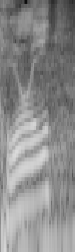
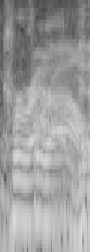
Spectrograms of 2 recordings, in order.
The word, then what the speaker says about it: Corral: I always want to pronounce here. – Coral, but it's Corral. – Corral, just like in Corral.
